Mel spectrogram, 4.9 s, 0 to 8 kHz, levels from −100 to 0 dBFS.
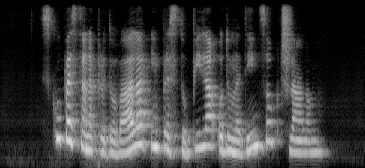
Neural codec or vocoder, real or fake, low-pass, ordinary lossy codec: codec, 24 kHz, 0.9 kbps, DualCodec; fake; 7.2 kHz; none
